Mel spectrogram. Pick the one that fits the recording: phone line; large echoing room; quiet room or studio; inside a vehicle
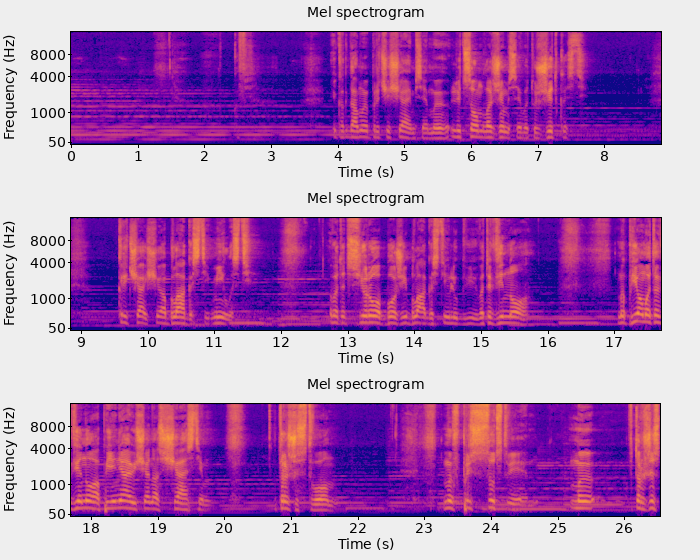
large echoing room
